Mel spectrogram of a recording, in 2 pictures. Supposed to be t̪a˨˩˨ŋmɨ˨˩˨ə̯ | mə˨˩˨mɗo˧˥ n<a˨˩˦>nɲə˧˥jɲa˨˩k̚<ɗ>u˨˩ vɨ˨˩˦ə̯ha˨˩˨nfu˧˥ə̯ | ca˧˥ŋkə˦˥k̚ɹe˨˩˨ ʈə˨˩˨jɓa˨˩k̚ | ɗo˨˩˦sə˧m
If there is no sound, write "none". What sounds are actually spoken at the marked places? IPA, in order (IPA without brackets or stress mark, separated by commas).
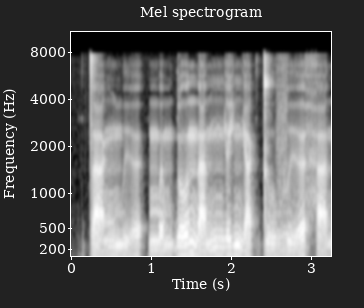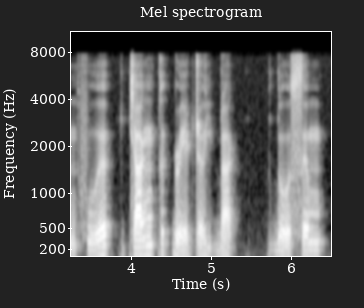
a˨˩˦, t̪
